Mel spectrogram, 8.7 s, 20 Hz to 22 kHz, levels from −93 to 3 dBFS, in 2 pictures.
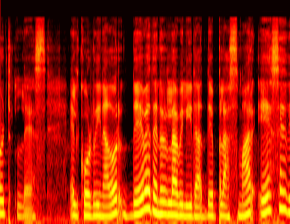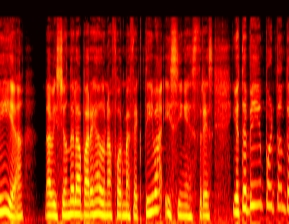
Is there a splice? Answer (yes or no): no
